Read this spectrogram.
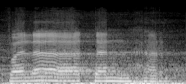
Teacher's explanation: Huruf ha, maka hukumnya ini adalah izhar. Dibacanya jelas, dibaca pendek.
